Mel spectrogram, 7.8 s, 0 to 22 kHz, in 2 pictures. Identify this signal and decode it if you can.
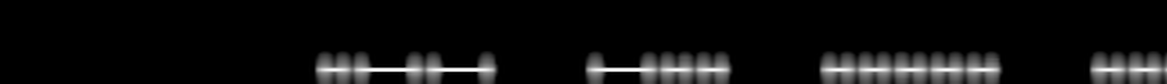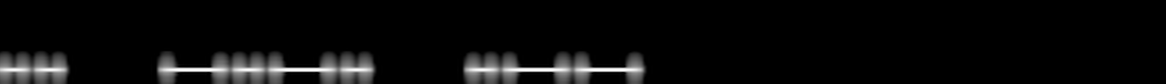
Morse code, heard as a keyed tone, about 20 wpm, spaced as for 15 wpm, 700 Hz. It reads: WD5HCW
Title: 128 Lesson 21g - Number 6 - Call Signs 20wpm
